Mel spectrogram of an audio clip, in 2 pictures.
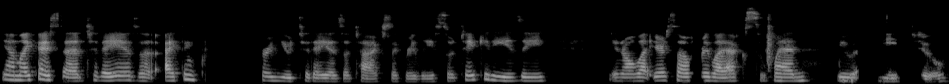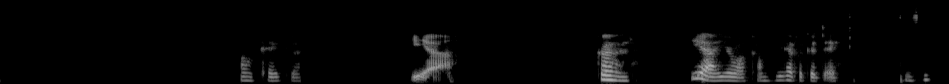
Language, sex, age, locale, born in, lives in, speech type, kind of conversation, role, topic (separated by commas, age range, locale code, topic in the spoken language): English, female, 45-49, en-US, United States, United States, conversation, advice, advisor, How can I set boundaries so my work doesn't take over my personal life?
